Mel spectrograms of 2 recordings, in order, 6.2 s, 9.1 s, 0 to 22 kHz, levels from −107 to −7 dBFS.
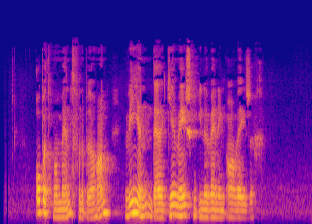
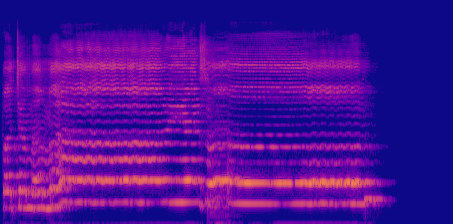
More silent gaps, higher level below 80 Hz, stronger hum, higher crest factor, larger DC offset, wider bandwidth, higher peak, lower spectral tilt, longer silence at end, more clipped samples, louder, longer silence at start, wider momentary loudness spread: neither; first, -76 dBFS vs under -90 dBFS; neither; about the same, 18 dB vs 14 dB; neither; second, 9.8 kHz vs 13.5 kHz; first, -8 dBFS vs -34 dBFS; first, -6 dB/octave vs 1 dB/octave; second, 1 s vs 1.4 s; neither; first, -25 LUFS vs -47 LUFS; first, 0.75 s vs 0.05 s; first, 10 LU vs 7 LU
